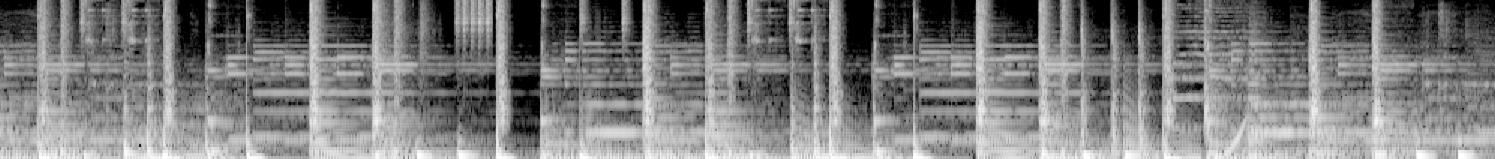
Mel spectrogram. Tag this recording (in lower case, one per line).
music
